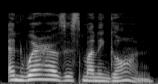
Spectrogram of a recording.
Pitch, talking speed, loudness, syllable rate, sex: 180 Hz, 225 wpm, -19 LUFS, 5.7 syllables/s, female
